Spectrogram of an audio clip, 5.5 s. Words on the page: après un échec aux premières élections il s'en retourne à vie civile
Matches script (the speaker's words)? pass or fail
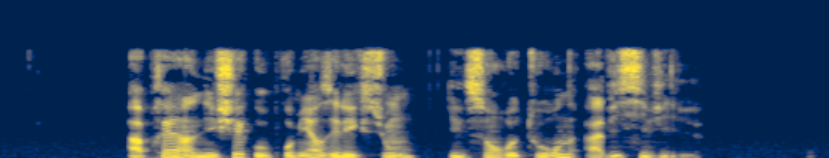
pass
